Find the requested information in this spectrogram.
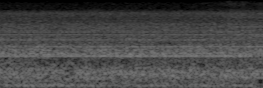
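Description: Steady hissing rush of air from an ozone cleaner pumping air through a CPAP hose.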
